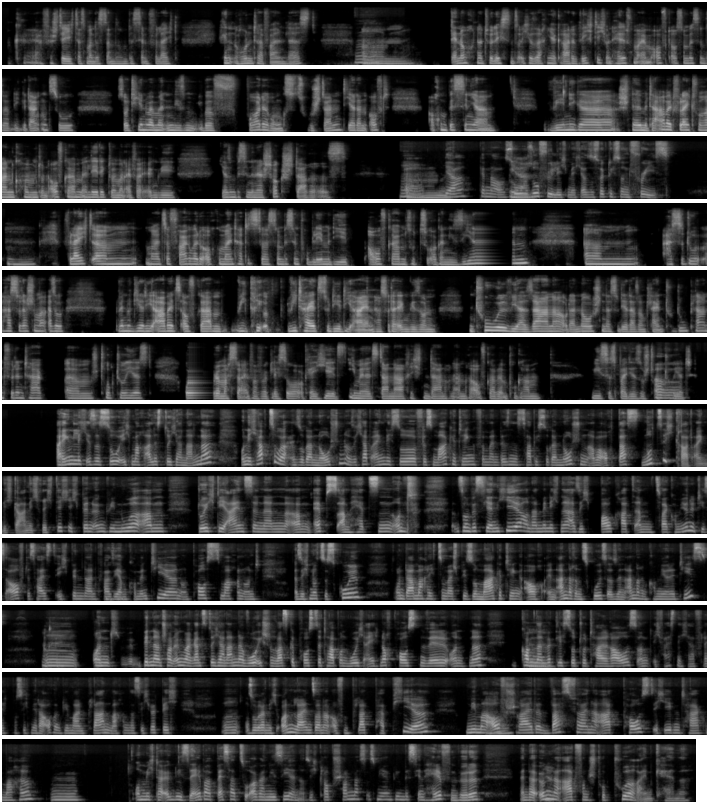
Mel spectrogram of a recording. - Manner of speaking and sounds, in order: static; other background noise; in English: "freeze"; distorted speech; unintelligible speech; tapping; laughing while speaking: "und"; in English: "Communities"; in English: "Communities"
- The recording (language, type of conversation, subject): German, advice, Was kann ich jetzt tun, wenn mich eine plötzliche Gedankenflut überfordert?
